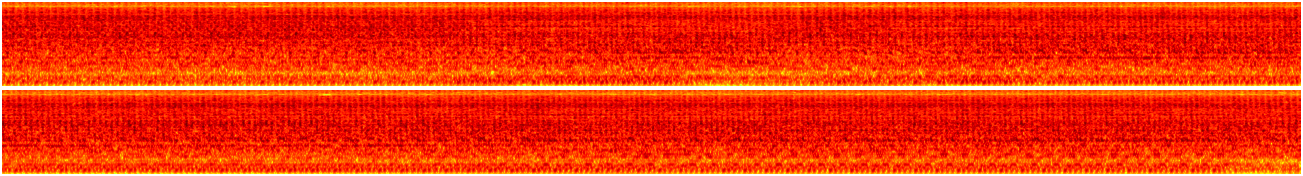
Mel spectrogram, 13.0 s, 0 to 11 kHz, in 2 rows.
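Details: 1991 Land Rover Defender 90, Turner Engineering remanufactured 200TDI diesel, first start: low uneven idle with loose rattly clatter over a low drone; owner thinks idle is set a little low, and a little throttle smoothed it out; 50 psi oil pressure.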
